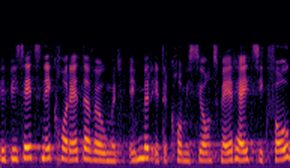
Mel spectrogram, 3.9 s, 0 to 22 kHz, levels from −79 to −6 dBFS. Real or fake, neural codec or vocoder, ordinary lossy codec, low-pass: real; none; MP3, 96 kbps; 7.2 kHz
